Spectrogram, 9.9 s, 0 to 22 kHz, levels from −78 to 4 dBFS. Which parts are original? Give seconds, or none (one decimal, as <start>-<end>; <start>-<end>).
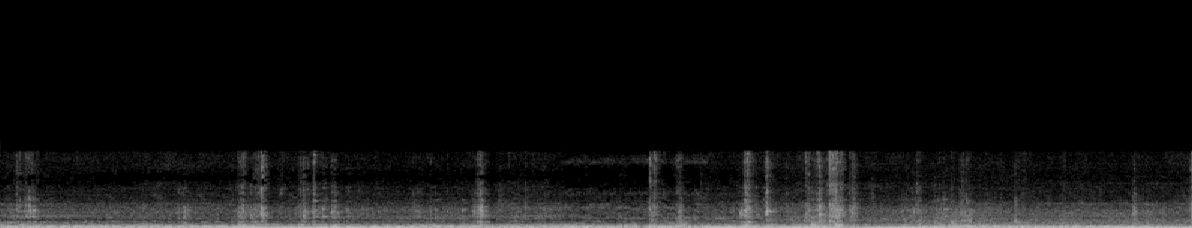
0.0-4.7; 5.9-9.9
